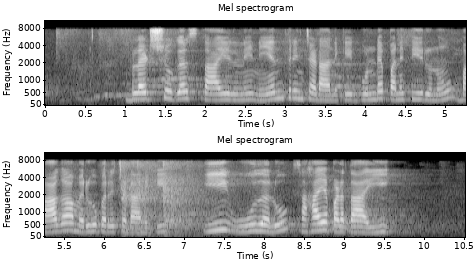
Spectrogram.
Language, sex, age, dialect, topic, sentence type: Telugu, male, 31-35, Central/Coastal, agriculture, statement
